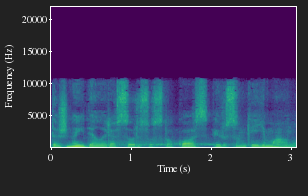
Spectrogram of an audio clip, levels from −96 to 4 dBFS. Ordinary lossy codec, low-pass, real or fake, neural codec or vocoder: AAC, 32 kbps; 10.8 kHz; fake; codec, 24 kHz, 0.9 kbps, DualCodec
